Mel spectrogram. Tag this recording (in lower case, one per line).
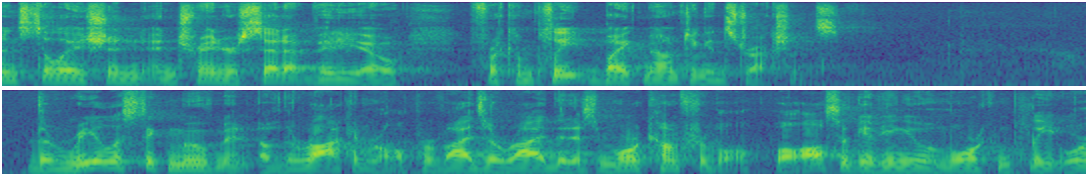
speech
